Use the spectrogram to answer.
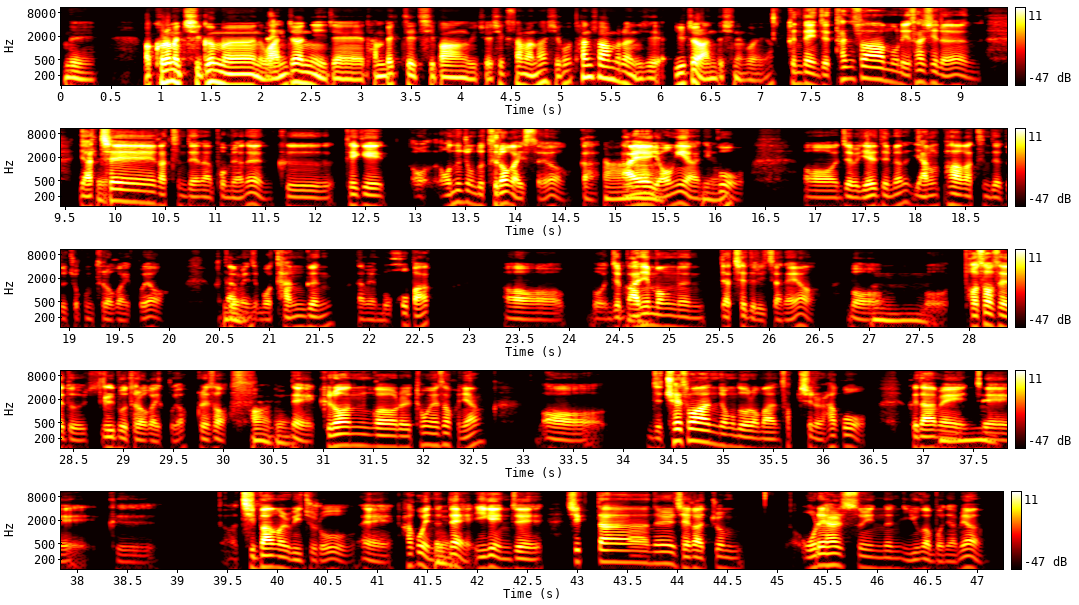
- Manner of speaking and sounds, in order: tapping; other background noise
- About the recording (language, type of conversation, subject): Korean, podcast, 식단을 꾸준히 지키는 비결은 무엇인가요?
